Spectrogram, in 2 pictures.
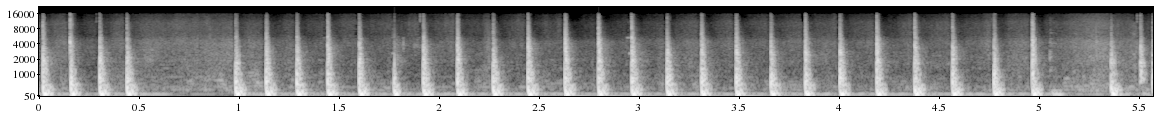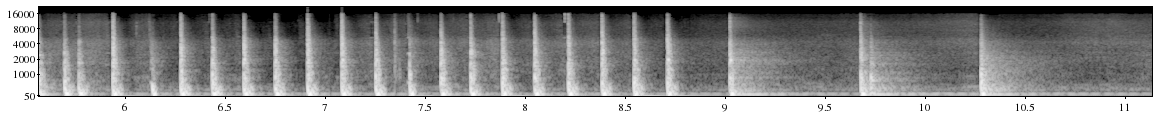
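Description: Sledgehammer hammering a steel body seam inside a car's front wheel well, bending it back to clear oversized tires. A few blows, then a fast steady run of about five blows a second for roughly eight seconds, then three single heavy blows near the end.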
